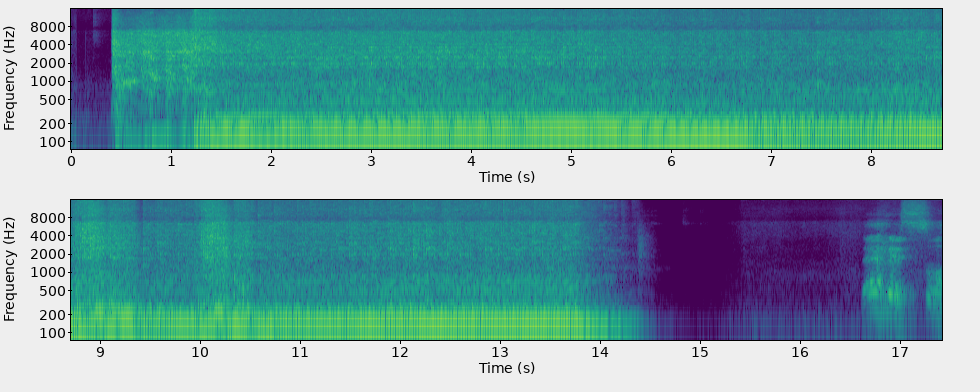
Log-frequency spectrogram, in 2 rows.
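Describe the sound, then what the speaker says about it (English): A Jeep Wrangler YJ four-cylinder engine with open headers starts and runs loud and raw, climbing through a couple of revs before cutting off abruptly, then silence and a voice speaking at the end. "we're gonna hear what the 4-cylinder sounds like with open headers"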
